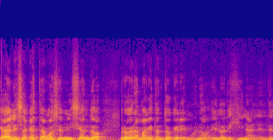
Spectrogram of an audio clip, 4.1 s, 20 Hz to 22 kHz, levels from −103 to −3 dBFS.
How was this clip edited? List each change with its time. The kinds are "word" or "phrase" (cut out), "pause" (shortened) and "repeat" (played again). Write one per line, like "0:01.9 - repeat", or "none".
0:01.8 - word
